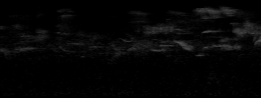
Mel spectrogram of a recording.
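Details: Midlands Irish birdsong with overlapping high whistles and twittering from several birds, growing fuller and louder toward the end, over a faint hiss.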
